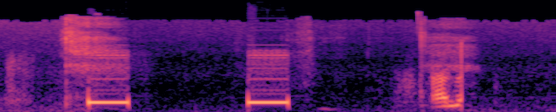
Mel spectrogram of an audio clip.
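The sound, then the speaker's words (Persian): Two steady, identical telephone beeps sound about a second apart as a caller's line drops during a phone-in with a doctor, followed by a brief burst of muffled, garbled line noise. “تماسشان فکر میکنم قطع شد.”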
